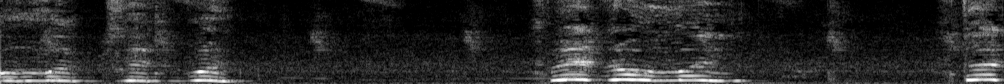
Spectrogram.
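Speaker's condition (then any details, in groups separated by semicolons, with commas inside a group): Cerebral palsy; affects hands, cannot write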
